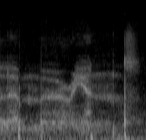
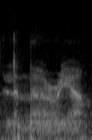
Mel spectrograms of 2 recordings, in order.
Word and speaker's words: Lemuria: the lost continent of Lemuria. If you think the name Lemuria sounds like the word lemur, then you would be correct.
